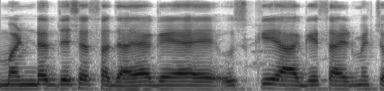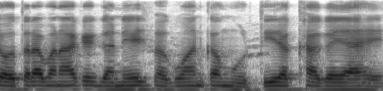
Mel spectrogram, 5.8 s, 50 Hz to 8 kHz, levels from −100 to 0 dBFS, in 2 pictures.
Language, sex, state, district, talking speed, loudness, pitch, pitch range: Bhojpuri, male, Uttar Pradesh, Deoria, 195 wpm, -15 LUFS, 125 Hz, 115-130 Hz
